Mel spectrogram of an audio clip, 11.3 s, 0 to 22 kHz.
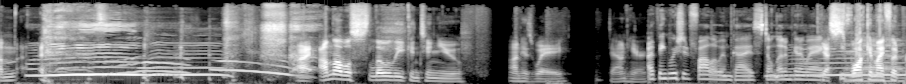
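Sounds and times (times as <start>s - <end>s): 
speech: 0.0s - 1.9s, 3.7s - 11.3s
long tormented wailing howl: 0.4s - 3.9s, 9.6s - 11.3s.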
